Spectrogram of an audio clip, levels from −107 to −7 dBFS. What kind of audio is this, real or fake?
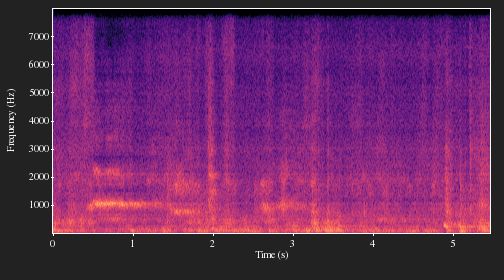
fake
